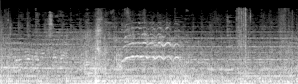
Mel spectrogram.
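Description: A horse whinnying once, a short wavering call about two seconds in, over steady background music.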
